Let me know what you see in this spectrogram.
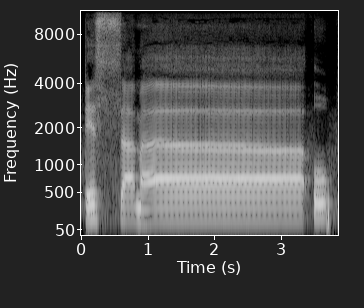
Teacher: میم الف زبر مد کو ہم 3 سے 4 حرکات کے برابر جو ہے وہ لمبا کر کے پڑھیں گے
